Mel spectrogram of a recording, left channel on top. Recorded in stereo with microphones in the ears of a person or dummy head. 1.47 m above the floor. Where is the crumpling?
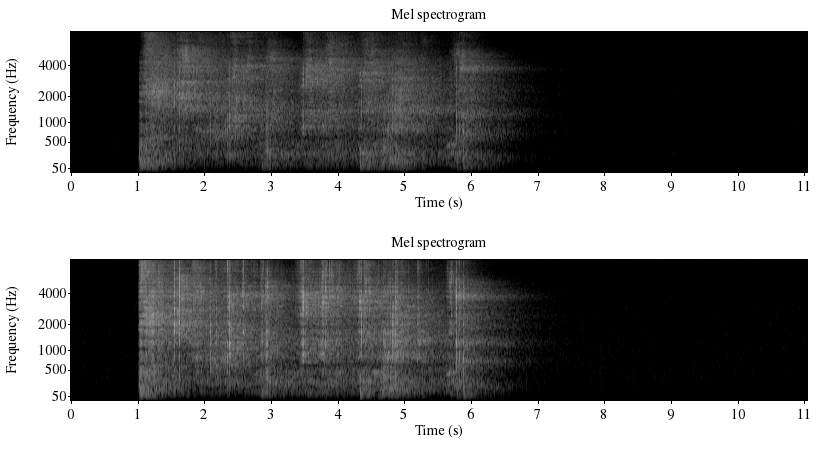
75° right (ahead or behind), 2.5 m.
